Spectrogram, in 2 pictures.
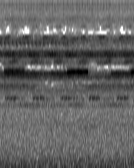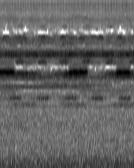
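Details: Crickets chirping on an evening in a park, a steady high-pitched trilling band with pulses swelling roughly every one to one and a half seconds over a faint low background hum.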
